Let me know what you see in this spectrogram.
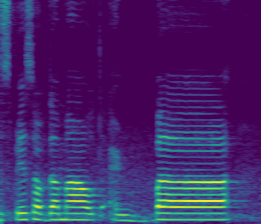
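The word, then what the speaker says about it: باء: Alif pronounced from the empty space of the mouth, and ba pronounced from the wet part of both lips.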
